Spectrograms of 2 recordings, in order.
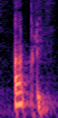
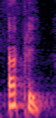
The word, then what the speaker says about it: appeler: C'est vrai, on ne le prononce pas, mais on doit l'écrire.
